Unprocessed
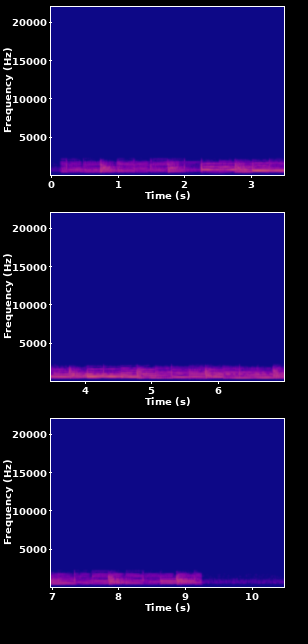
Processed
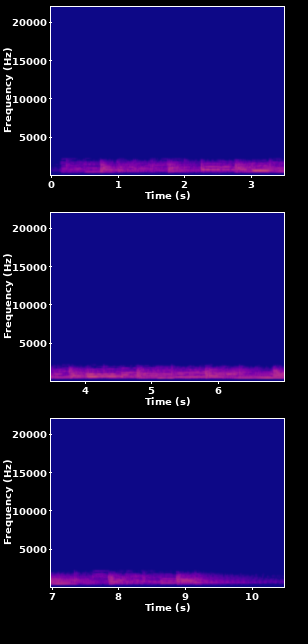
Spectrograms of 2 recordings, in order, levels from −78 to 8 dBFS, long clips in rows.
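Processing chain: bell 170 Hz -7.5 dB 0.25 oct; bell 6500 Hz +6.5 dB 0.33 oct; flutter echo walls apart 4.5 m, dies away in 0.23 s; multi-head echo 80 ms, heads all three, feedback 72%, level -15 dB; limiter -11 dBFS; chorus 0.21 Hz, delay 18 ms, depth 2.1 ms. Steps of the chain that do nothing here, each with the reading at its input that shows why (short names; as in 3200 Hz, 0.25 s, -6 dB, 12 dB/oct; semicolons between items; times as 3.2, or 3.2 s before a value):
bell 170 Hz: input band starts at 430 Hz; bell 6500 Hz: input band ends at 1800 Hz; limiter -11 dBFS: input peak -26.0 dBFS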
